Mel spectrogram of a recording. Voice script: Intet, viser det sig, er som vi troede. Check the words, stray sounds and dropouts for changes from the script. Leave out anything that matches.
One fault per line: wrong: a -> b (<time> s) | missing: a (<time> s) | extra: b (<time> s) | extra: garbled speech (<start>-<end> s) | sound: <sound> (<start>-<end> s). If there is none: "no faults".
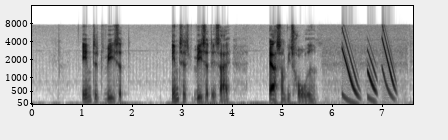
sound: chirp (6.2-7.3 s)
